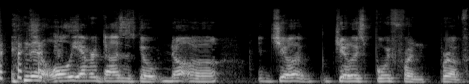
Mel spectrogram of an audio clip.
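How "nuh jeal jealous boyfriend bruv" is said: mocking put-on American accent. Mocking how Andrew Tate denies the evidence: imitating Andrew Tate, American accent. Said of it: "he says it with an American accent".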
